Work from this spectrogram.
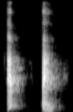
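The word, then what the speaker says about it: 아빠: Nah, itu dia bacanya apa. Ya, apa. Bedain kalau misalnya yang laki-laki itu opa, kalau yang papa itu apa.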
